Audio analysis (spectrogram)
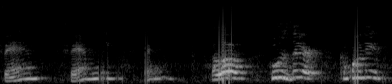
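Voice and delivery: rising, puzzled high voice; baffled, questioning the word fam; confused locals. Retold or imitated. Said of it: "So they're like".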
